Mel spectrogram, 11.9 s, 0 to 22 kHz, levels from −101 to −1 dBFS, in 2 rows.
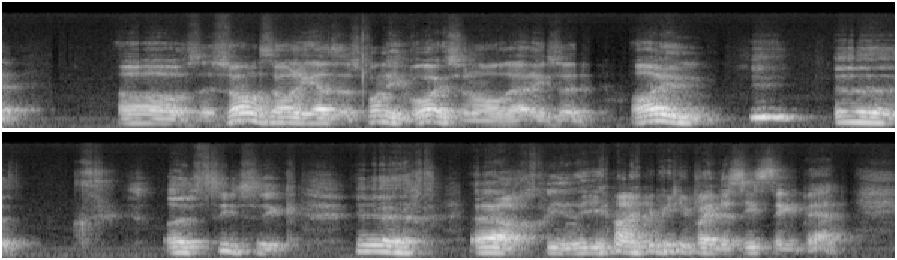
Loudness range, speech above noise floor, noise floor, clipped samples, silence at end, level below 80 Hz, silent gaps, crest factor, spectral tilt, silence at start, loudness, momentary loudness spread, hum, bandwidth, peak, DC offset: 6 LU; 37 dB; -60 dBFS; under 0.1%; 0 s; -64 dBFS; none; 18 dB; -6 dB/octave; 0 s; -23 LUFS; 16 LU; none; 15 kHz; -4 dBFS; under 0.1%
